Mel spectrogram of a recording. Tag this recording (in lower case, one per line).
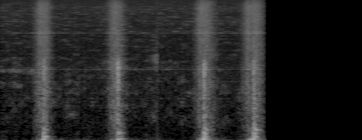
footsteps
